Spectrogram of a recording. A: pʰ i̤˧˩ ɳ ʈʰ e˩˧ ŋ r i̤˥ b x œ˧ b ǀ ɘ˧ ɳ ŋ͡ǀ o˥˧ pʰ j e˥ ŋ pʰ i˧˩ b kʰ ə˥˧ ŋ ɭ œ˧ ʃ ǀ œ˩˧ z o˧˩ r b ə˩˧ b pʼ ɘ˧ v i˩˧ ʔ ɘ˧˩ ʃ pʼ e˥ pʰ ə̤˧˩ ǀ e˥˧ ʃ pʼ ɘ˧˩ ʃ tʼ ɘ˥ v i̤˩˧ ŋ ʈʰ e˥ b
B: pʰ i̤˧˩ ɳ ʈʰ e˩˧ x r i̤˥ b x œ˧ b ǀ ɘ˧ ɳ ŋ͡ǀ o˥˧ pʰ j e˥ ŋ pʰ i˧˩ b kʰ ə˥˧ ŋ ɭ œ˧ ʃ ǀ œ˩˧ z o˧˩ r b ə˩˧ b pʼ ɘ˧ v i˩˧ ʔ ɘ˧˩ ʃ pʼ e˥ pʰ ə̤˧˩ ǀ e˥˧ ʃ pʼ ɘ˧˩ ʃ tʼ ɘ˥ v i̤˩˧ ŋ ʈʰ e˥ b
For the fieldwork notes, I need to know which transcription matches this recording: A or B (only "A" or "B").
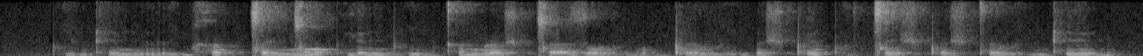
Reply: A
